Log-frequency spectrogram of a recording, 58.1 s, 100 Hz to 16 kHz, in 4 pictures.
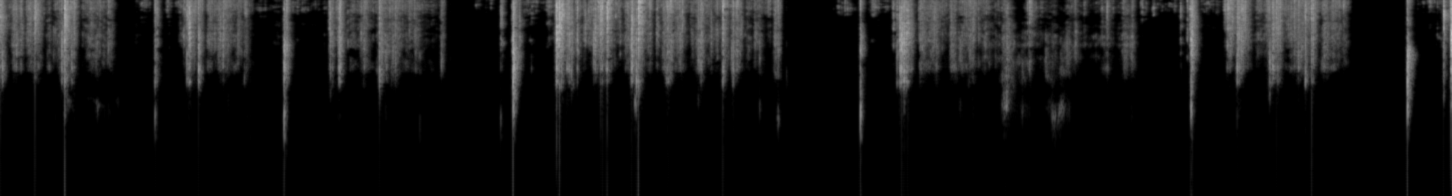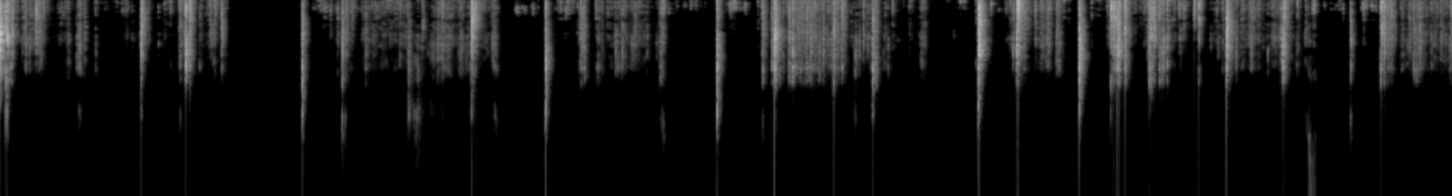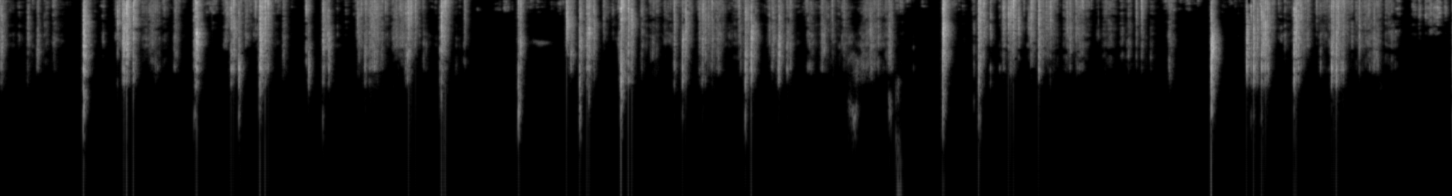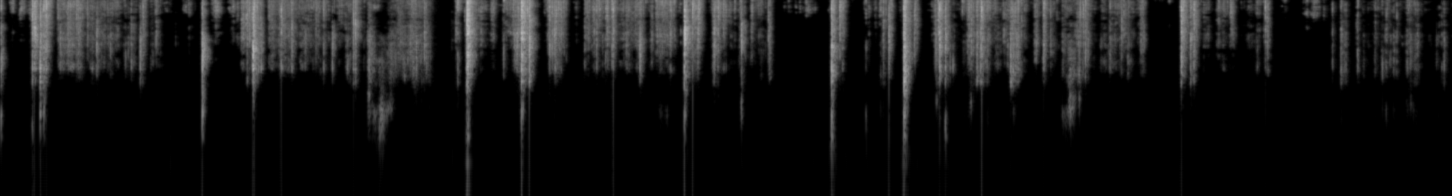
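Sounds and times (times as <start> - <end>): chalk crunching and crumbling: 0.0 - 4.5, 8.6 - 13.5, 17.9 - 21.2, 22.1 - 38.1, 38.8 - 40.8, 41.5 - 58.0.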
